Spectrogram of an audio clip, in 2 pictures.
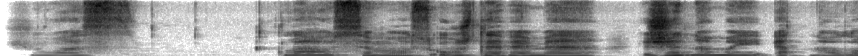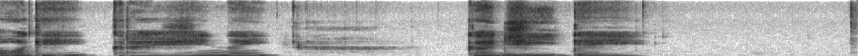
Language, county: Lithuanian, Kaunas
